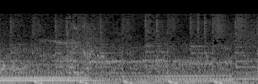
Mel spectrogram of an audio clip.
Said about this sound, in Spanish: Los corredores inician la carrera. Los coches avanzan por una recta.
